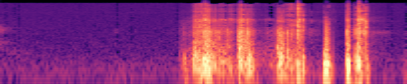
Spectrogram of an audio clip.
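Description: Aerosol can of dry silicone lubricant sprayed through its straw in several short bursts, starting about two seconds in, to lubricate the lift cable pulley and its housing.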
